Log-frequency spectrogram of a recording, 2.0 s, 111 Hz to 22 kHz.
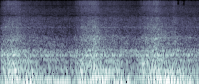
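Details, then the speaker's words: Suzuki DR650 single after new oil, spark plugs, carburetor choke, K&N air filter and UNI secondary breather filter: steady deep rumble with gentle rev swells and no popping or crackle on the overrun; running cleanly with no missing. "It's not really missing at all. It sounds great. Very happy so far with the K&N Air Filter."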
